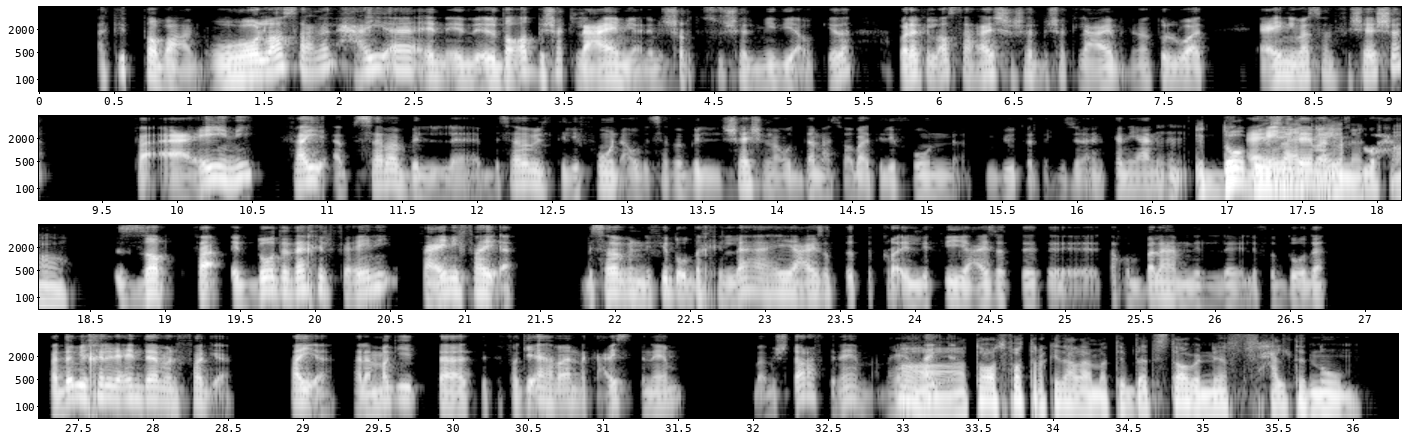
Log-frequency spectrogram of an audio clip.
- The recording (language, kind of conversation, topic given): Arabic, podcast, إيه أهم نصايحك للي عايز ينام أسرع؟
- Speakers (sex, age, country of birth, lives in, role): male, 20-24, Egypt, Egypt, guest; male, 20-24, Egypt, Egypt, host
- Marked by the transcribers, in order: in English: "السوشيال ميديا"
